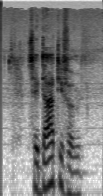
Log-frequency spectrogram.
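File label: "sedativum", Dutch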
